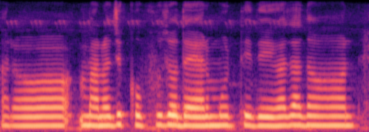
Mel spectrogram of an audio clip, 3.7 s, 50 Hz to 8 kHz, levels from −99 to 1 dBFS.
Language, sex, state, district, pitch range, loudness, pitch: Chakma, female, Tripura, Unakoti, 200-210 Hz, -14 LUFS, 205 Hz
